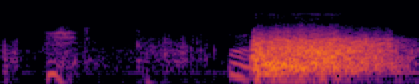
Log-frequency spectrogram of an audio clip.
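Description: A single loud rifle shot bursts out and rings on in a long, rough, fading roar, preceded by a few short vocal sounds.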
